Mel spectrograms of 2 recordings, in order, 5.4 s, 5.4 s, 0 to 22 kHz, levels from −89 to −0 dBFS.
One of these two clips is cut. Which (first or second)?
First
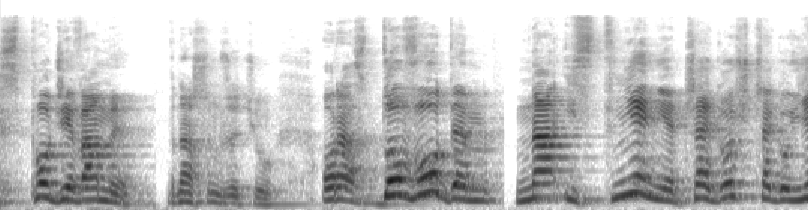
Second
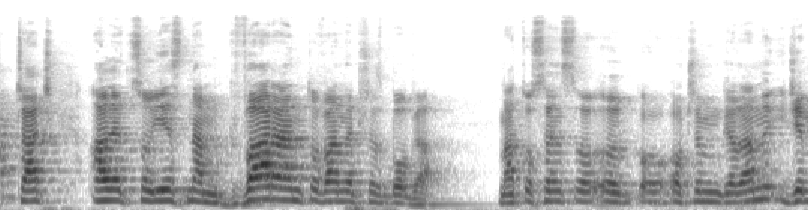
first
